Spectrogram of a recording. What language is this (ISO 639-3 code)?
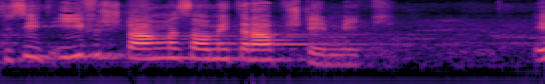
gsw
